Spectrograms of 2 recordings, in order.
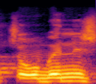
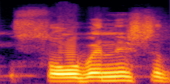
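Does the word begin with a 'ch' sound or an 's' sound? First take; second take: ch; s. First: The word begins with a 'ch' sound. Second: The word begins with an 's' sound. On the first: The speaker calls it wrong. "चौबेनिस्ट नहीं था" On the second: The speaker calls it right. "तो वो भी सोबेनिस्ट था"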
